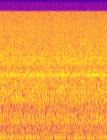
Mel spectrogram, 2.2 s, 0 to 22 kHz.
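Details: 2003 Renault Clio 1.6 petrol, intermittent stalling traced to loose crank sensor connector (sensor good), analog crank sensor being scope-tested; steady even idle, smooth low hum with faint constant high tone, no knocks or misses; normal idle.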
